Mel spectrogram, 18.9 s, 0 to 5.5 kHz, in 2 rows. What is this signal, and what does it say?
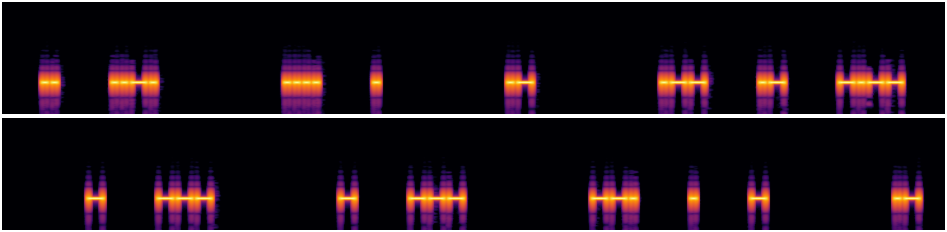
Morse code, heard as a keyed tone, about 25 wpm, spaced as for 12 wpm, 600 Hz. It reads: IF HE A WAY TO TO GET A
